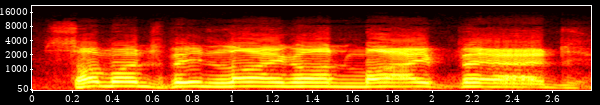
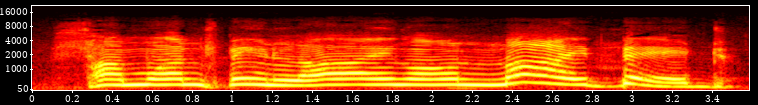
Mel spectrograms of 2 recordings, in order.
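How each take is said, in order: First: It is roared in a deep, gruff voice. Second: It is growled in a medium-pitched voice.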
